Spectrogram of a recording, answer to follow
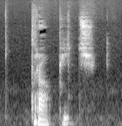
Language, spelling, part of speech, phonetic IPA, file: Polish, tropić, verb, [ˈtrɔpʲit͡ɕ], LL-Q809 (pol)-tropić.wav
